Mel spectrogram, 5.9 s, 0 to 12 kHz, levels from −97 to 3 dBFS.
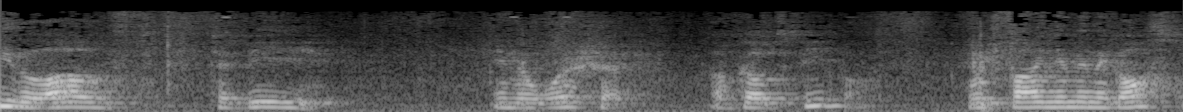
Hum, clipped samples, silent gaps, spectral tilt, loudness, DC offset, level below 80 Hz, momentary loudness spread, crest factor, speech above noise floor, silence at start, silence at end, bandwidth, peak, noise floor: none; under 0.1%; none; -8 dB/octave; -27 LUFS; under 0.1%; -54 dBFS; 21 LU; 18 dB; 24 dB; 0 s; 0 s; 8.6 kHz; -8 dBFS; -50 dBFS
